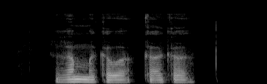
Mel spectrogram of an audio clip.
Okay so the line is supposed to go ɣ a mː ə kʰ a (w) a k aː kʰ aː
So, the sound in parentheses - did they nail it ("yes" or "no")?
yes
